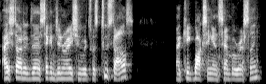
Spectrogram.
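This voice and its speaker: Dutch-accented male fighter, slightly high voice, plain answers, lots of uhs. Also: steady tone, normal speed, darkish tone. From Netherlands. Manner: short plain answers with many fillers. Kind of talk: press interview answers.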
